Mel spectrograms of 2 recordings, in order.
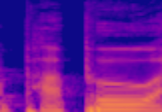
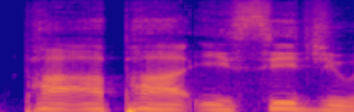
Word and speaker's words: Paapa Essiedu: us to the actor Papu. How do you say his name? I apologize. Paapa Essiedu is how you say his name.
